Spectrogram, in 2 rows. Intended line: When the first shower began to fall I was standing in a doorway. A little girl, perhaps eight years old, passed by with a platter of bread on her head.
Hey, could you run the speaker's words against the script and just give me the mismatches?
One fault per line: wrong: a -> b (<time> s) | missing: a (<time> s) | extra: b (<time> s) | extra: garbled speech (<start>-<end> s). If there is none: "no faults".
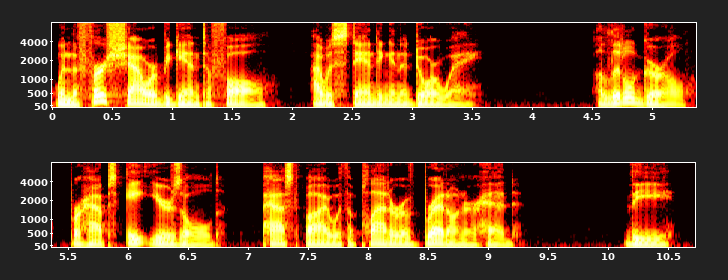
extra: The (10.1 s)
